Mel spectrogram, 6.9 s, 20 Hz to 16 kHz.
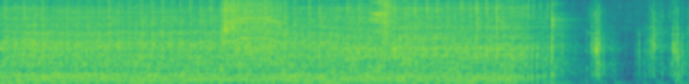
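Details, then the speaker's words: Husqvarna 36 chainsaw with 14in bar, running without choke after carb clean-out and fuel line replacement: steady buzz for about five seconds, then cuts out and sputters in ragged bursts. Coil or electrical fault suspected; off switch also not working. "Huh? See, it was like cut cutting in and out. So, that's one of a couple of things. It's the coil or some sort of electrical type problem."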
